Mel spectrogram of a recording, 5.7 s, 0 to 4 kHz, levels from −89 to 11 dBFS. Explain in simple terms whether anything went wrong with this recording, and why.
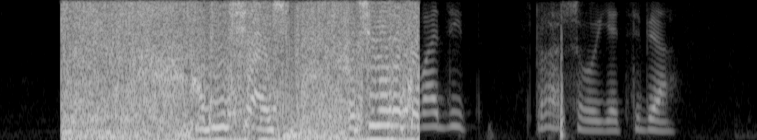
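From 0.46 to 3.14 s the speech turns into harsh, loud buzz: companded audio read as linear, with A-law telephone bytes played as plain 8-bit samples without being expanded.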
